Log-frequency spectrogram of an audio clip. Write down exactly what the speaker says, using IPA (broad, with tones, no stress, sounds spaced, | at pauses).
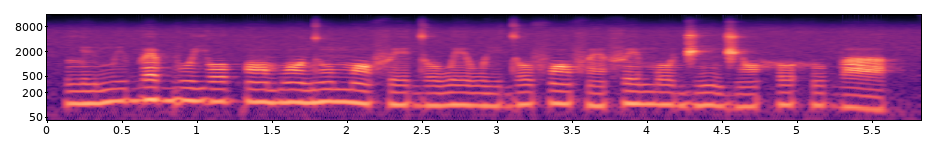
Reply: l i˨ m i˧ b ɛ˦ b u˧ j o˧ k ɔ̃˧ b ɔ̃˦ d ũ˦ m ɔ̃˦˨ f e˧ d o˧ w e˧ w i˨ d o˧ f ɔ̃˧ f ɛ̃˨ f e˧ m o˧ d͡ʒ ĩ˧ d͡ʒ ɔ̃˧ h o˦ h u˦ b a˦˨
